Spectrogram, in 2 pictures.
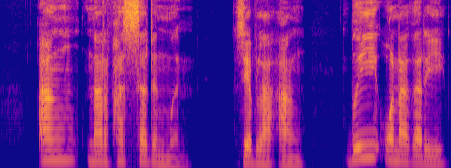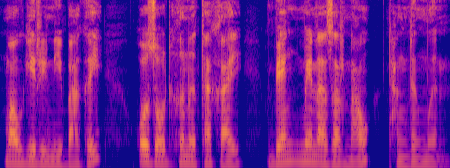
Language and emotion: Bodo, fearful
